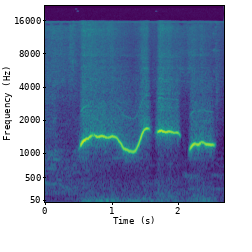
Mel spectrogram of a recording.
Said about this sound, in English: But then, from the back of the class, a massive whistle came blaring out.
